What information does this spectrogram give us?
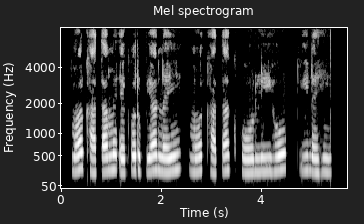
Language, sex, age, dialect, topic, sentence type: Chhattisgarhi, female, 46-50, Northern/Bhandar, banking, question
